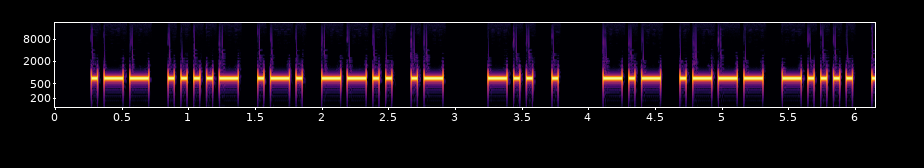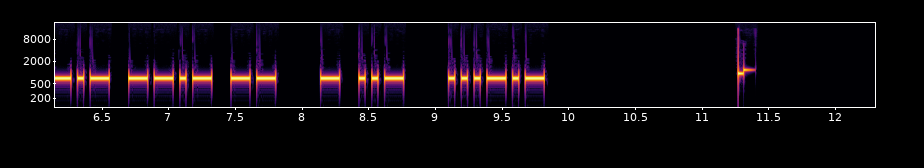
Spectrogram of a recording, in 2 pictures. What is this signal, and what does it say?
Morse code, heard as a keyed tone, about 25 wpm, 700 Hz. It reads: W4RZA DE KJ6KQM TU <SK>
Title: Practice QSO - Exchange 4 - Ending - 25wpm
